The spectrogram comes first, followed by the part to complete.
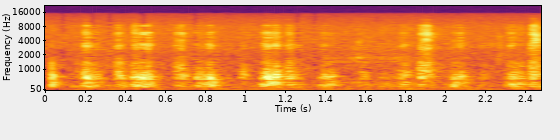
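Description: A coin scraping the latex coating off a scratch-off lottery ticket in short, quick repeated strokes.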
